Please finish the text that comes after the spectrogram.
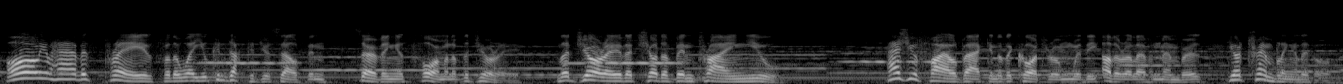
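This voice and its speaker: An actor as sinister, taunting mystery narrator. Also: male voice, mid-range voice, big pitch swings, moderate pace, close to an everyday voice. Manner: insinuating, taunting, dramatic. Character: sinister, knowing male narrator taunting the guilty. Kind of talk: 1940s radio suspense narration, second person. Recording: muffled old radio broadcast with music.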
